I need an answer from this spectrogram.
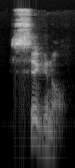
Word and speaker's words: sign: sada sada satellite satellite signal sig sig signal if you take out the AL its sign if you add the AL then we pronounce the G and we get signal signal and finally terrorist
